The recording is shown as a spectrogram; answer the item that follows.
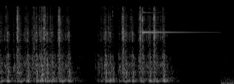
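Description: Typewriter sound effect: two quick runs of clacking key strikes, then a single high ring of the carriage bell near the end.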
